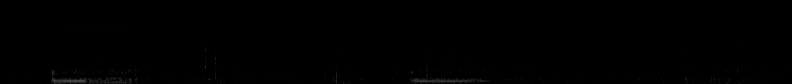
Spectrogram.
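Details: A pet sleeping on its owner's lap gives two low, buzzing snores about four seconds apart, with quiet room noise between them: snoring.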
